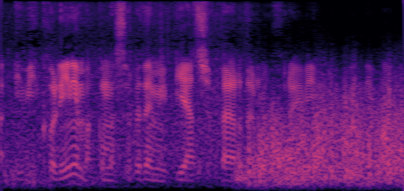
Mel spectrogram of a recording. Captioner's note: wind noise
